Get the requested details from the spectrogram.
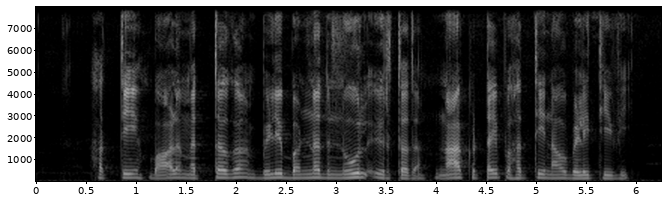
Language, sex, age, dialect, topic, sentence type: Kannada, male, 18-24, Northeastern, agriculture, statement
